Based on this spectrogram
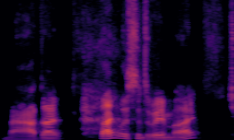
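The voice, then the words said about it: Put-on Australian accent. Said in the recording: “She's Australian. That's why I did an Aussie accent there.”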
